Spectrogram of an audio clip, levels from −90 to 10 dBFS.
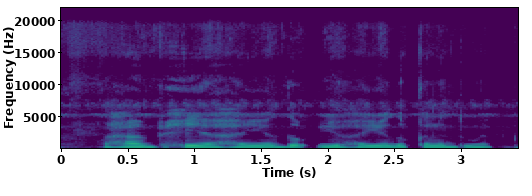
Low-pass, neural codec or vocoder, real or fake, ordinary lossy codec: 19.8 kHz; none; real; none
